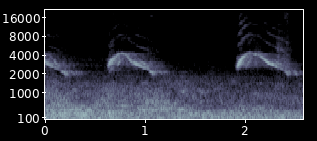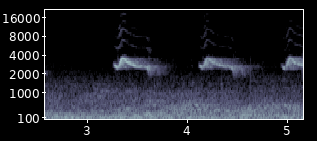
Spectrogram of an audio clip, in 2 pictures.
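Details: A bird twittering in a backyard gives six arched, down-slurred whistled notes, about one each second, over a steady low background rumble.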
